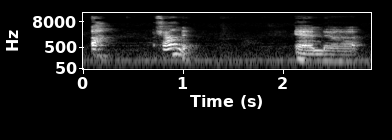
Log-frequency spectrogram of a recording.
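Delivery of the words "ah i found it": relieved discovery. Retold or imitated. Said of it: "And I'm like".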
